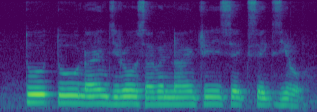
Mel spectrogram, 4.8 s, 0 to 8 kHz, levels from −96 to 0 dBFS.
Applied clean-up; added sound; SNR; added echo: none; none; none; none.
